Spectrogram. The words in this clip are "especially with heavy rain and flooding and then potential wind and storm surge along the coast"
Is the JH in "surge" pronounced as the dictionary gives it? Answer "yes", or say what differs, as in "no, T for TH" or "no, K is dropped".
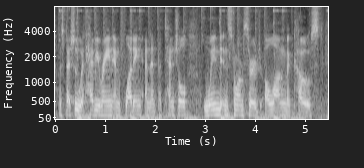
yes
